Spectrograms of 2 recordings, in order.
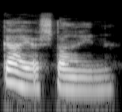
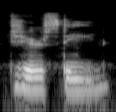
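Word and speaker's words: Geierstein: Anne of Gastein, pronounced Jerstein, or the maiden of the mist by the author of Waverly.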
